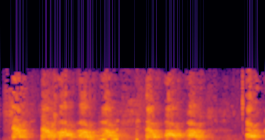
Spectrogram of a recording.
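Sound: dogs barking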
